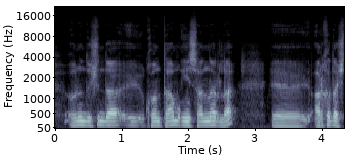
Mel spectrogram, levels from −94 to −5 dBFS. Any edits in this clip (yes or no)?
yes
